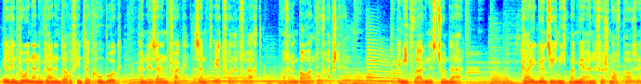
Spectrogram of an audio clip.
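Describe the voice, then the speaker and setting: Deep-voiced male documentary narrator. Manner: calm, measured voice-over. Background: music.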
